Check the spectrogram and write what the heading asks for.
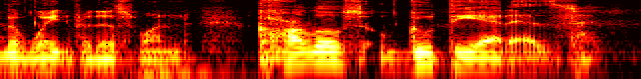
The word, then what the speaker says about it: Carlos Gutierrez: I've been waiting for this one, Carlos Gutierrez. How was that pronunciation?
